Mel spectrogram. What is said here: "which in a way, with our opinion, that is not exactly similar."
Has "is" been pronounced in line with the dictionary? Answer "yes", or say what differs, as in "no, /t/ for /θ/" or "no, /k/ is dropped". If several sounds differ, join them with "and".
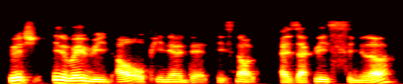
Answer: no, /s/ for /z/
